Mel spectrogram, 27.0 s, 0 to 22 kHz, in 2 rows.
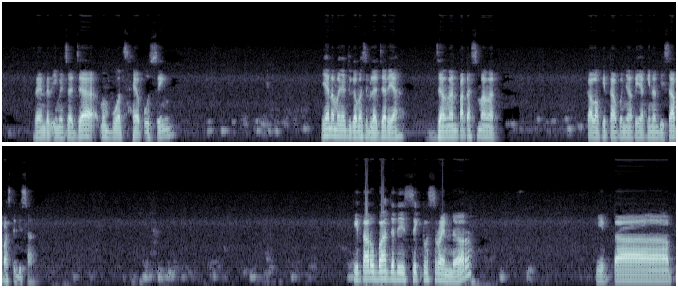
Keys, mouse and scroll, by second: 20.9 click, 23.3-23.7 scroll up 5, 24.4-25.1 scroll up 4, 25.1-25.4 scroll down 1, 25.4 scroll up 2.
